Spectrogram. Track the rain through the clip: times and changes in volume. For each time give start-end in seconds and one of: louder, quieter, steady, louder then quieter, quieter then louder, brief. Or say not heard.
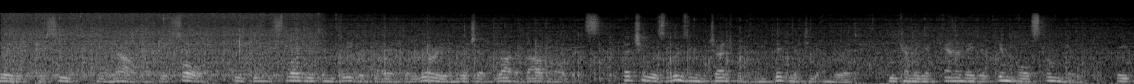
0.0-11.2 quieter.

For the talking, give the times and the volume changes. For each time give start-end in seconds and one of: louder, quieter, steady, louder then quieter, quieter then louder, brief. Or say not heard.
0.0-11.2 steady.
